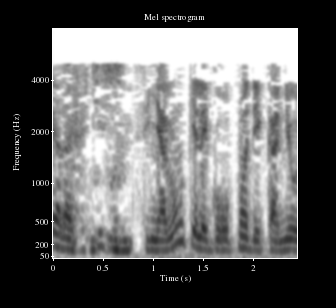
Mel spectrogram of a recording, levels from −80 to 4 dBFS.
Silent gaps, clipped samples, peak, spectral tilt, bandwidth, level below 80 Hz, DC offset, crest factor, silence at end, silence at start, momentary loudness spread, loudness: none; under 0.1%; 0 dBFS; -11 dB/octave; 5.2 kHz; -46 dBFS; under 0.1%; 14 dB; 0 s; 0 s; 4 LU; -16 LUFS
